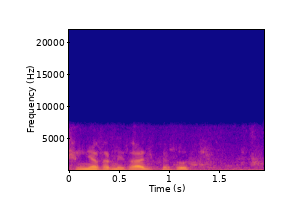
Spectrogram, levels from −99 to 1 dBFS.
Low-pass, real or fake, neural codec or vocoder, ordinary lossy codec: 7.2 kHz; real; none; Opus, 16 kbps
